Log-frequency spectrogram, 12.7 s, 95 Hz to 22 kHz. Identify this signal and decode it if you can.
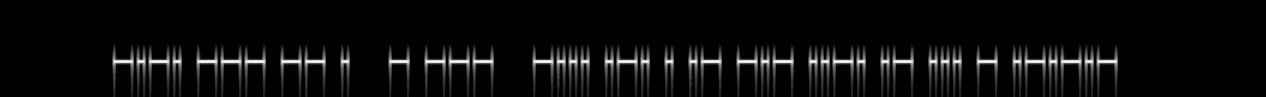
Morse code, heard as a keyed tone, about 20 wpm, 700 Hz. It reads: COME TO BREAKFAST.
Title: Sentences from Top 1500 Words 20wpm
